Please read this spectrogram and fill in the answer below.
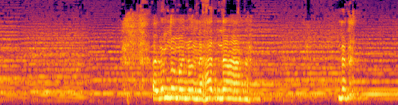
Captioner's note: somber music playing; breath quivers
